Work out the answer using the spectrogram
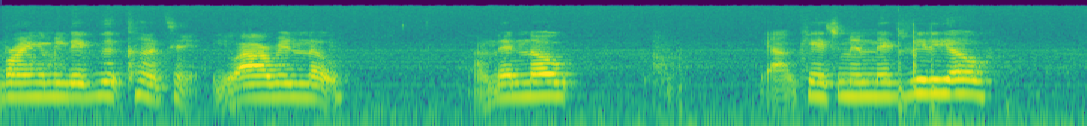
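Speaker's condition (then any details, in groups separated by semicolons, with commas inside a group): Cerebral palsy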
